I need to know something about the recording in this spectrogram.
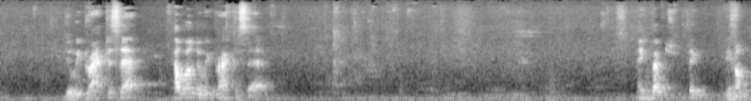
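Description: An older man speaks calmly and up close, with pauses.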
